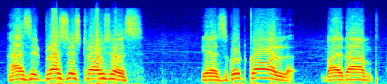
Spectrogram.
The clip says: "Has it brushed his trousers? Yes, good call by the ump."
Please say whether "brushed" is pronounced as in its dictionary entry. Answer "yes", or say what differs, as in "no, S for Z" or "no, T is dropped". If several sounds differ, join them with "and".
no, S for SH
